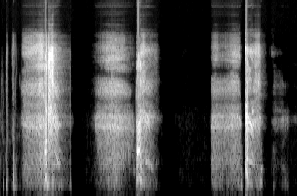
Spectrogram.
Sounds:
Sneeze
